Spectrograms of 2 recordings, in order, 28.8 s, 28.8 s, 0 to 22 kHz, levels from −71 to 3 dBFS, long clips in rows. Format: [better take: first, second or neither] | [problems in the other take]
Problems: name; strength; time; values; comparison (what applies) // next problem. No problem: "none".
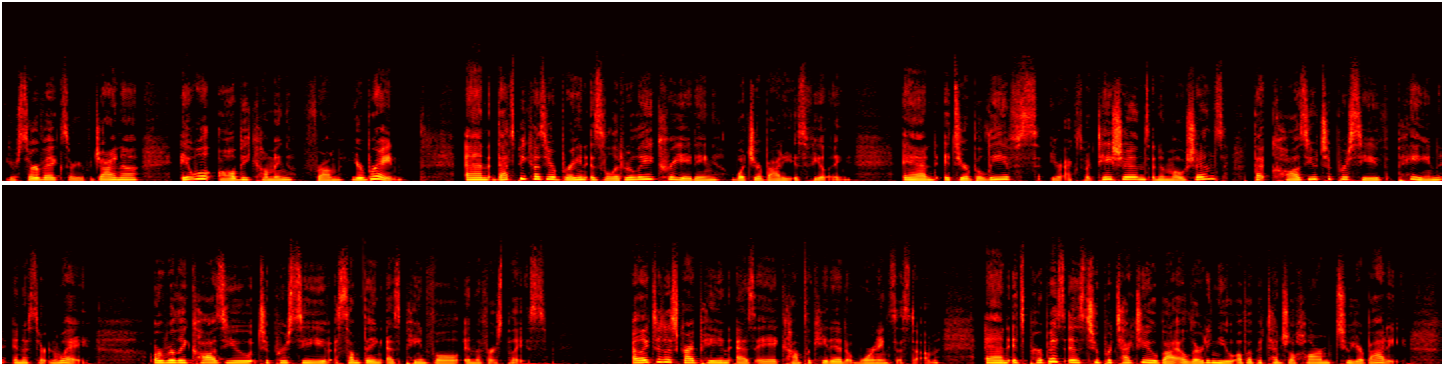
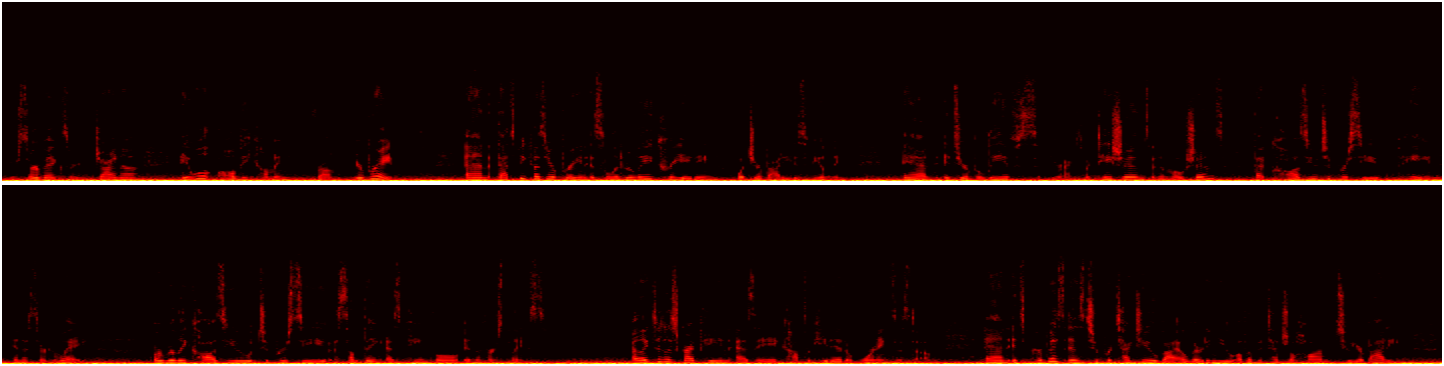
first | wind noise on the microphone; heavy; 2 dB below the speech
